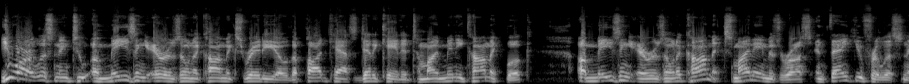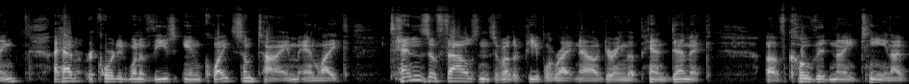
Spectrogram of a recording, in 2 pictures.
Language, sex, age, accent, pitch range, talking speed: English, male, 30-49, American, 110-145 Hz, 180 wpm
